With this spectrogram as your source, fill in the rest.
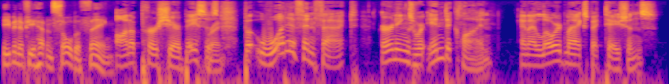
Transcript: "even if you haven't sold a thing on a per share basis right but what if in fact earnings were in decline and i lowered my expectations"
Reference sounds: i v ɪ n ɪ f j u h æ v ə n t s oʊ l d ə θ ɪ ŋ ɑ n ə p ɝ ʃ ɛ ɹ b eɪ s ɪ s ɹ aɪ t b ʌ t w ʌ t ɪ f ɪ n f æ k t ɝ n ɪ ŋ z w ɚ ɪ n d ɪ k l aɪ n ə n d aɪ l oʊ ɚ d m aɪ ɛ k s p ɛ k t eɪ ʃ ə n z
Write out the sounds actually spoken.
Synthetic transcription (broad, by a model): i v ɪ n ɪ f j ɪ h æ v n t s oʊ l d ə θ ɪ ŋ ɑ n ə p ɝ ʃ ɛ ɹ b eɪ s ɪ s b ʌ t w ʌ t ɪ f ɪ n f æ k t ɝ n ɪ ŋ z w ɚ ɪ n d ɪ k l aɪ n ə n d aɪ l oʊ ɚ d m aɪ ɛ k s p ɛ k t eɪ ʃ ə n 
